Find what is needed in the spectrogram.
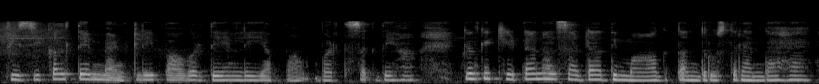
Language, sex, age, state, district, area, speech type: Punjabi, female, 30-45, Punjab, Mansa, urban, spontaneous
